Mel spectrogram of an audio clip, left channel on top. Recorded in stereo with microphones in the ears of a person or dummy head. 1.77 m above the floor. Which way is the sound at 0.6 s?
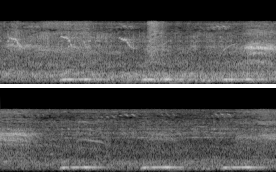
45° right (ahead or behind).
